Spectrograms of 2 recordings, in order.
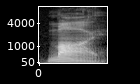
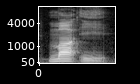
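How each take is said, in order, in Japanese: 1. 一つの音節で言います。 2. 二つの同じ長さの拍で言います。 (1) "英語の一拍を意識するんだったらこっちですね" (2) "日本語と同じようににひゃくにするんだったらこっち"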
